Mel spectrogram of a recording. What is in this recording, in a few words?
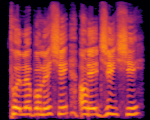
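rap with pitchcure only g note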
